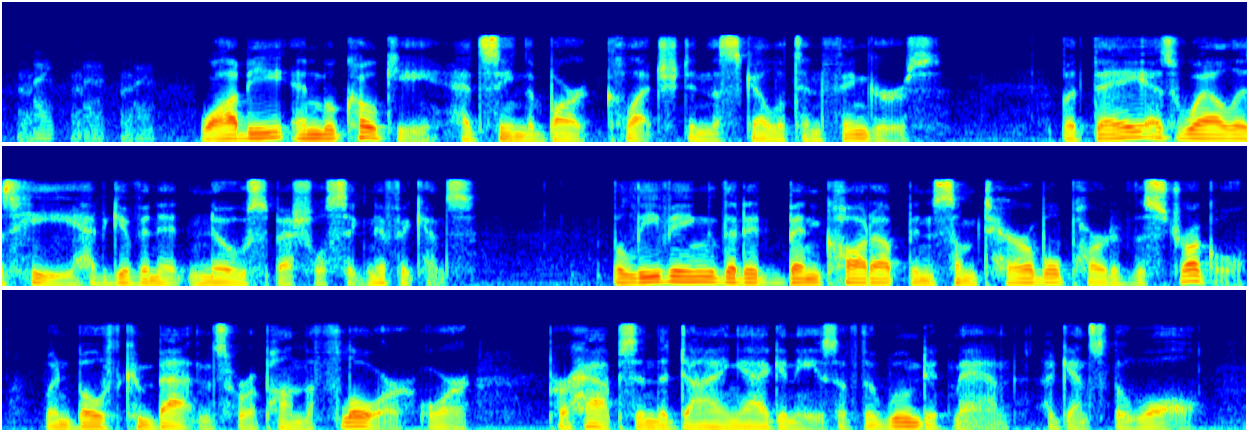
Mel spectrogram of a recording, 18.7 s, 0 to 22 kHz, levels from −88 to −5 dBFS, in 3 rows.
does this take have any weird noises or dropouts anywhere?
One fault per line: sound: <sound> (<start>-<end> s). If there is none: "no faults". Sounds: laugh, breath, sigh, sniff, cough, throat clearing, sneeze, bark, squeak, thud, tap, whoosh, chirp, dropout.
sound: laugh (0.1-0.8 s)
